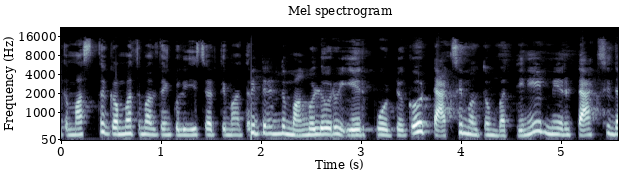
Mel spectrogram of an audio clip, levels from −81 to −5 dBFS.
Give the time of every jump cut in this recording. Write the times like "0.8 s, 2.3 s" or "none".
1.9 s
